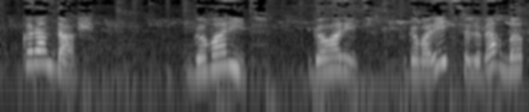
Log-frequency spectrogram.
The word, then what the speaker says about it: говорить: Говорить. Говорить. Говорить, c'est le verbe parler. Говорить. Говорить. Les voyelles O qui ne sont pas accentuées deviennent A. C'est pour ça qu'on prononce говорить. Говорить.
